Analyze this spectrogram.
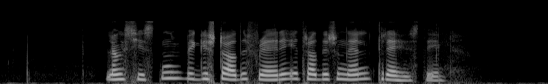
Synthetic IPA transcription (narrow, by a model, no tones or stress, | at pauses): lɑŋsçʏst̪n̩bʏɡəʃtɑːd̪ɪfɽeːɾəiːt̪ʰɾɑd̪ɪʃʊnɛlt̪ʰɾeːhʉːsd̪iːl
